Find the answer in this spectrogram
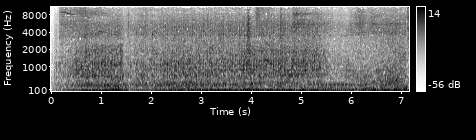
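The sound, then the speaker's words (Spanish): A large water tanker truck carrying 18,000 litres of water from the Puente Nuevo reservoir, supplying people because tap water cannot be used, idles with a steady, loud low-pitched engine rumble, a brief hiss of air at the start and faint mechanical clatter running throughout; no one speaks. “Fíjate, lo que he vivido esta mañana delante de ese camión cisterna ha sido como un viaje en el tiempo, como volver a ese momento en el que no había agua corriente en las casas.”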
